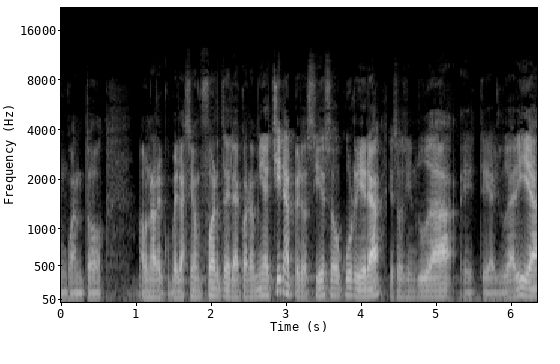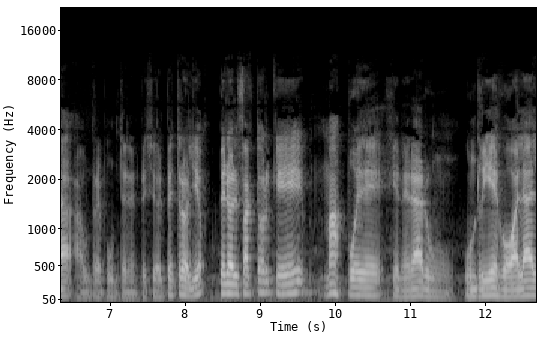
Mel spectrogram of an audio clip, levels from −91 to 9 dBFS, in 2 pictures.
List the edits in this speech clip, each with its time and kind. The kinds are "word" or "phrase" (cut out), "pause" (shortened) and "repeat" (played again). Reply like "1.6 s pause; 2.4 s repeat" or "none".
4.3 s pause; 8.3 s pause; 11.7 s pause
